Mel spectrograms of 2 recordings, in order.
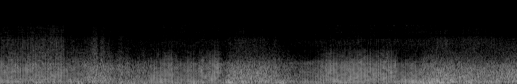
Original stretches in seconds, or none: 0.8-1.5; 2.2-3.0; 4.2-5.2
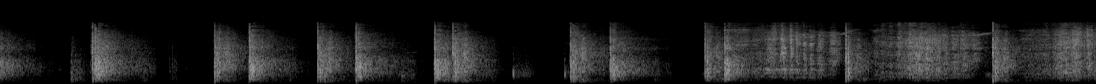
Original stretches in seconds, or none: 0.0-6.0; 8.0-11.0

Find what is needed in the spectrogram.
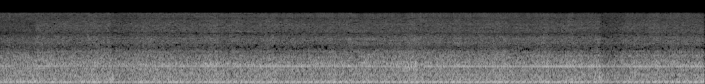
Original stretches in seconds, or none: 0.0-3.5; 5.1-7.1

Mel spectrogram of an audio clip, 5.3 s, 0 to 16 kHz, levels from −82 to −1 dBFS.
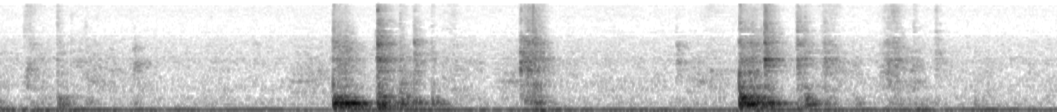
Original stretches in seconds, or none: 1.5-3.2; 3.6-4.4

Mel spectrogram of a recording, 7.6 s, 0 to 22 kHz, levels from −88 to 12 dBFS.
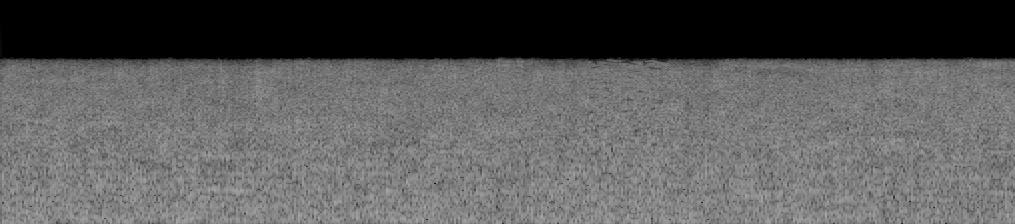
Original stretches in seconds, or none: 4.4-5.0

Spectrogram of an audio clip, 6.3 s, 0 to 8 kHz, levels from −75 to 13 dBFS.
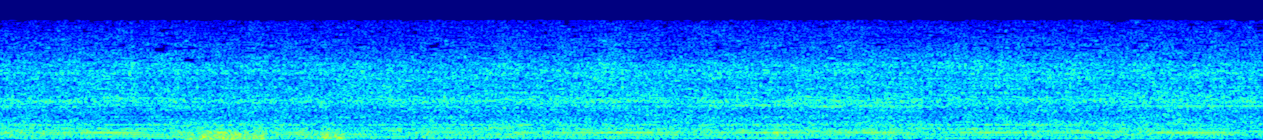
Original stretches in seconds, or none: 0.0-0.5; 1.1-1.7; 5.5-6.3

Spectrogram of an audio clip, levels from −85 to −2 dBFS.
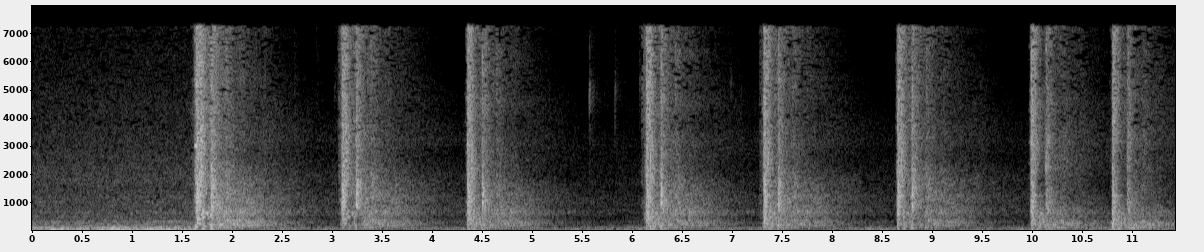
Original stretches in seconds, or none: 0.0-11.4

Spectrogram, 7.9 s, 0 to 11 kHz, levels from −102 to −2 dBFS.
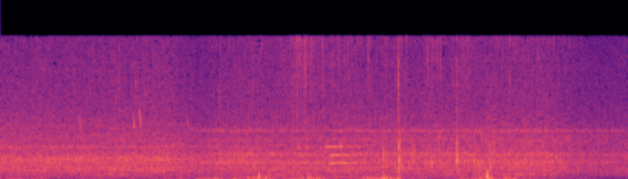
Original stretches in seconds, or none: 0.0-3.4; 4.2-5.6; 6.2-7.9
